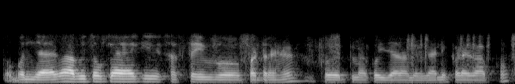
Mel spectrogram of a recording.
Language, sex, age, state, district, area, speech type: Hindi, male, 30-45, Madhya Pradesh, Ujjain, rural, conversation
